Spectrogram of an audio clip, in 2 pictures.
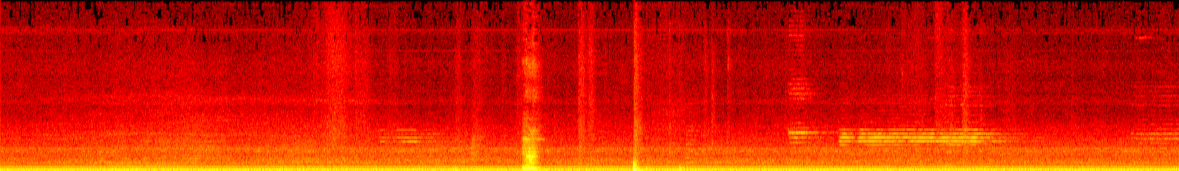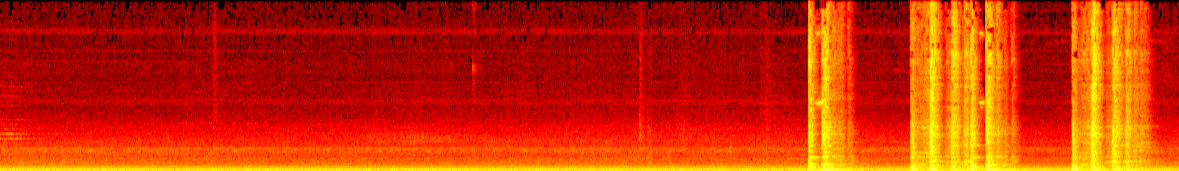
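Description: Cabin sound of a Golden Dragon Astar electric city bus under way: a steady hum from the electric drive and the road. Two sharp knocks come about seven and eight seconds in, and several loud bursts of noise near the end.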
